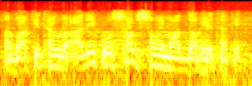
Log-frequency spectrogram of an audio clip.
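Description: A man's voice: on the high side, lively intonation, fast talker, a little hiss or hum. A man teaching Quran recitation in an online class, explaining patiently and checking in with his students often. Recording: muffled online call audio.

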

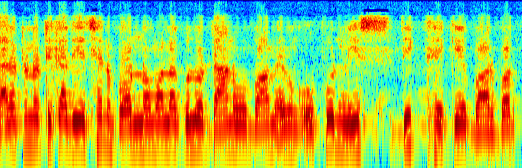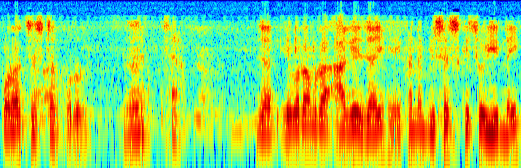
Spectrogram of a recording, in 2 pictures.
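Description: A man's voice: a little high, lo-fi sound. A man teaching an online lesson, patiently explaining step by step and reading from a textbook. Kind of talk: online lesson on Arabic letters and pronunciation.

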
